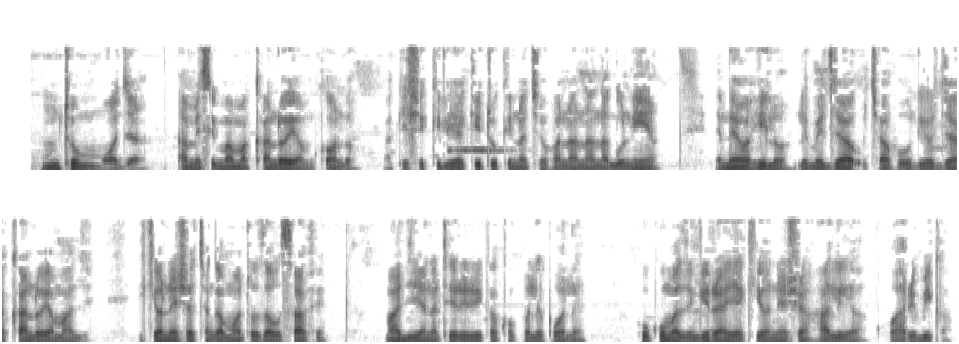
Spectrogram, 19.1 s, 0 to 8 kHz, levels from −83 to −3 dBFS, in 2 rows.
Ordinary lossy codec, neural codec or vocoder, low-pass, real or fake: MP3, 24 kbps; none; 7.2 kHz; real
